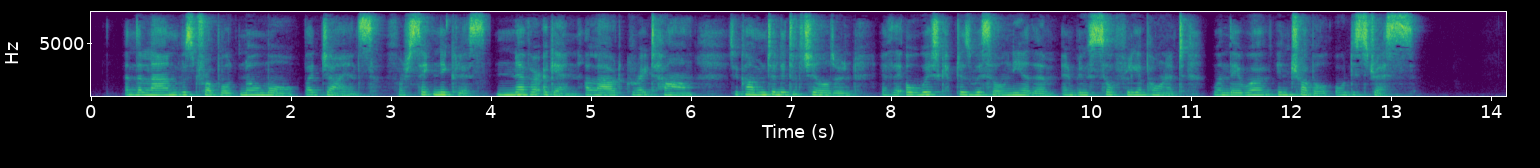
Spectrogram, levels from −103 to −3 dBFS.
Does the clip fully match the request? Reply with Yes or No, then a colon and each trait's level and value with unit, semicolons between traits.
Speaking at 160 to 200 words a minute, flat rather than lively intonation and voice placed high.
Yes: average, 180 wpm; narrow, 2.0 semitones; high, 215 Hz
